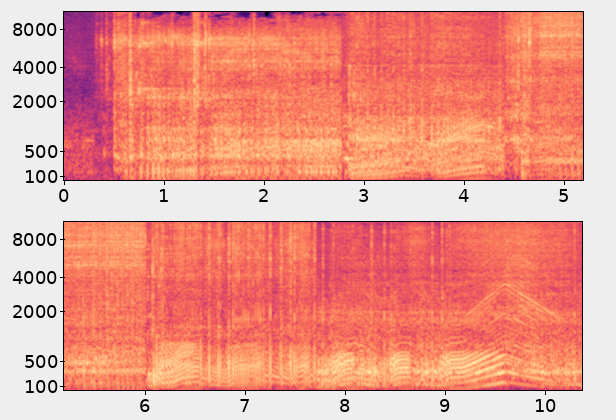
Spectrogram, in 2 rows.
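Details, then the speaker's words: Echo PB-2520 two-stroke blower that labored at high rpm and would not idle after the owner misadjusted the carburetor: buzzy engine surges and sags, revs climbing and dropping unevenly; rough running from misadjusted carburetor. "It started to have a hard time running, and he tried to adjust the carburetor and got it all screwed up."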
